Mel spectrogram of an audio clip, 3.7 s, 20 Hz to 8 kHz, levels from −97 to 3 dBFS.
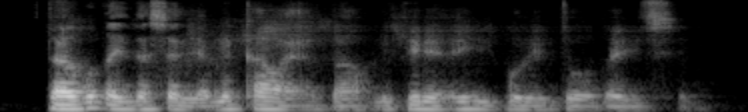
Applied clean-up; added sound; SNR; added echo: neural mask model DeepFilterNet 3.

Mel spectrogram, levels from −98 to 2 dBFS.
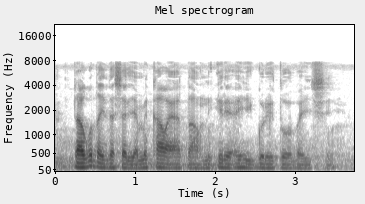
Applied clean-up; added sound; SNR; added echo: none; none; none; none.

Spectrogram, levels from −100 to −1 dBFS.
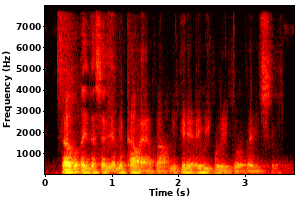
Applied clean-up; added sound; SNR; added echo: neural separator model SepFormer DNS4.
